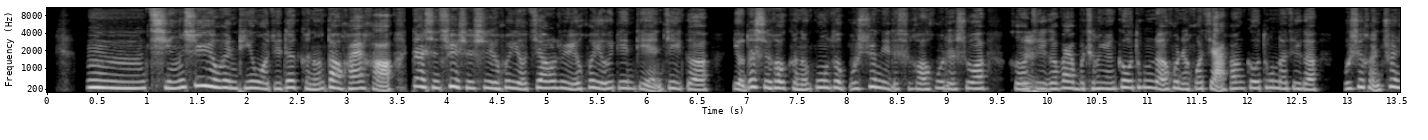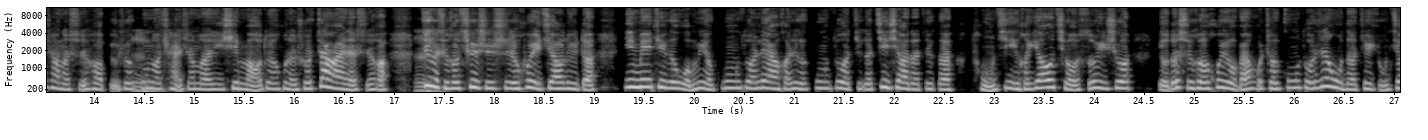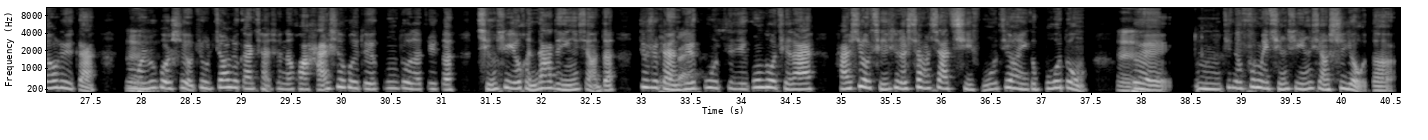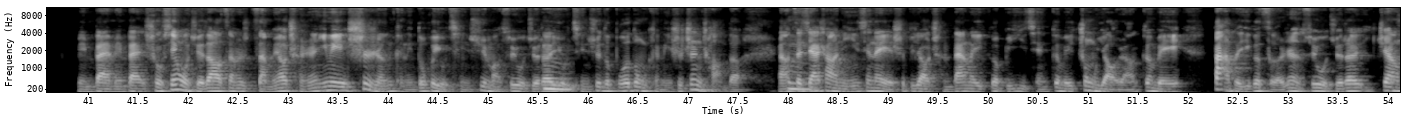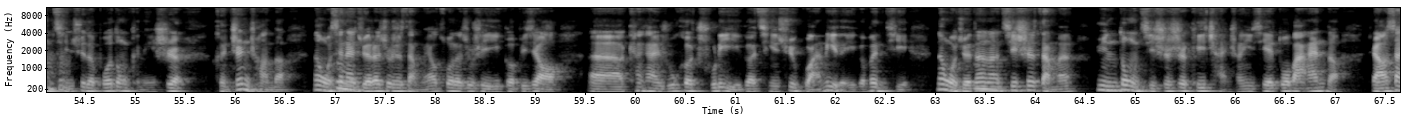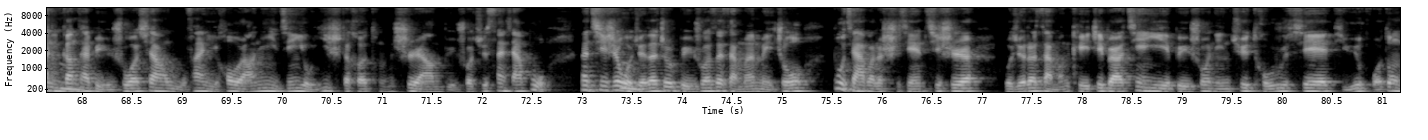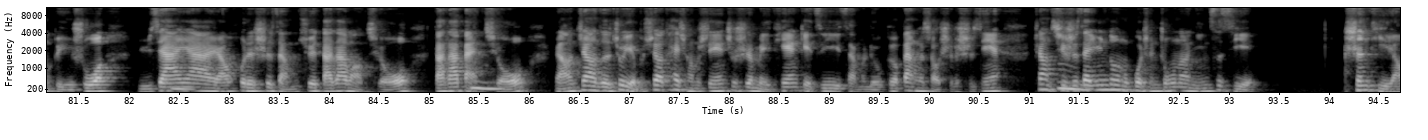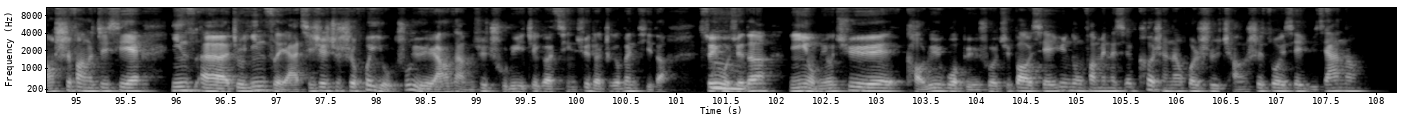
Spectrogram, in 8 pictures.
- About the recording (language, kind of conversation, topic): Chinese, advice, 我晚上睡不好、白天总是没精神，该怎么办？
- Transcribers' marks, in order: other background noise; tapping; swallow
